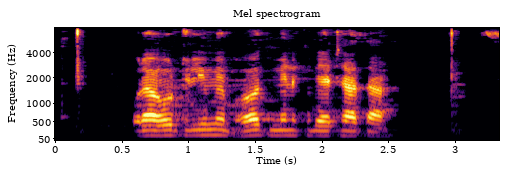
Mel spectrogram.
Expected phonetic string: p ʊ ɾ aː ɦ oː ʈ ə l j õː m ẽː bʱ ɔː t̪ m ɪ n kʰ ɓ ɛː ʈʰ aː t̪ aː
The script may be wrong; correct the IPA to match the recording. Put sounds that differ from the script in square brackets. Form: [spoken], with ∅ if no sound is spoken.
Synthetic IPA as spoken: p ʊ ɾ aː ɦ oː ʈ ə l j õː m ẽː bʱ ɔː t̪ m ɪ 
